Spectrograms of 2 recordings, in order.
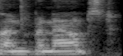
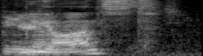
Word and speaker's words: unbeknownst: Did I pronounce unbeknownst correct, or is it You are correct. Beyonst?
